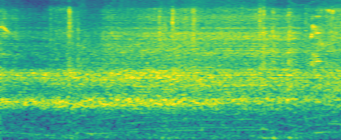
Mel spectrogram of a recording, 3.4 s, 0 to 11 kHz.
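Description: Car tires squeal in a long continuous skid while drifting in Forza Horizon 4, the handbrake dragged; a steady, moderately loud screech with engine drone beneath, no talking.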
